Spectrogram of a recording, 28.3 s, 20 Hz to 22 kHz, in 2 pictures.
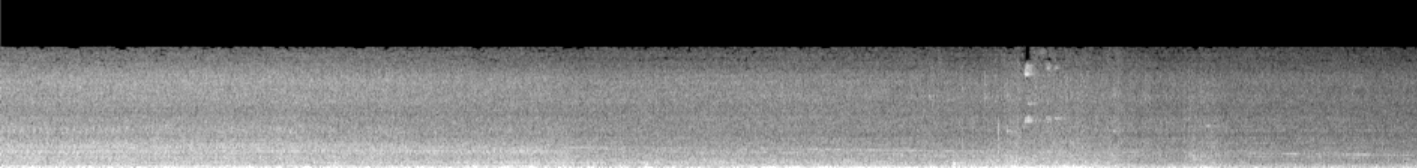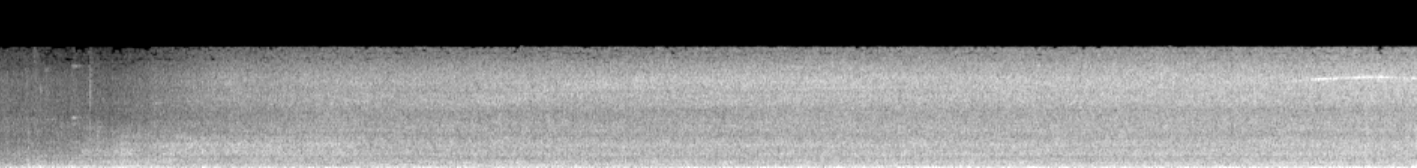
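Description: A Scania N230UB single-deck bus on the move, heard from on board: a steady engine drone with road noise. The sound eases off and quietens for a few seconds in the middle, then builds again towards the end.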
